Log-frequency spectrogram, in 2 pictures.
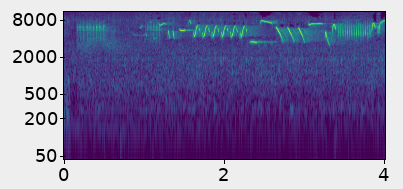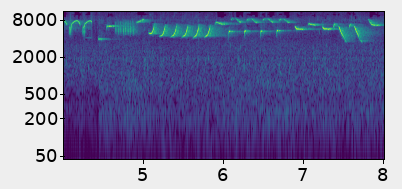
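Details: Eurasian wren song, tembakan style, used to tutor pleci: after a brief note and a pause, a long, loud, breathless outpouring of high metallic trills, chips and fast rattles runs to the end.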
